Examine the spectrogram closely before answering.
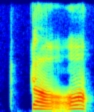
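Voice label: "zou3", Mandarin Chinese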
